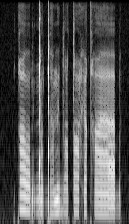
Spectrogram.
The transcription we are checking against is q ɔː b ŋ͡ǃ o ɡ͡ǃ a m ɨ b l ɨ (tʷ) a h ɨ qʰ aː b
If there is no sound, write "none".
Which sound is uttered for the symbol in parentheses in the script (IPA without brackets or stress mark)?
tˤ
